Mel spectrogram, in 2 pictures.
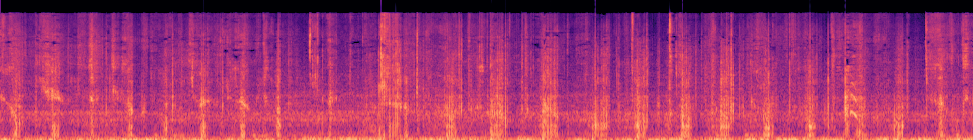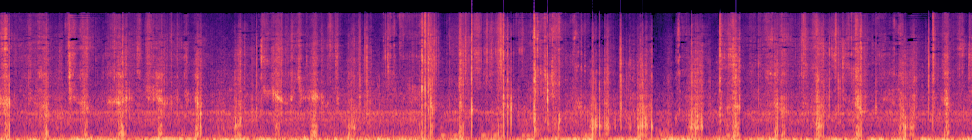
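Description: A person biting and chewing hard ice and freezer frost: a continuous run of crisp, irregular crunches, several a second.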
